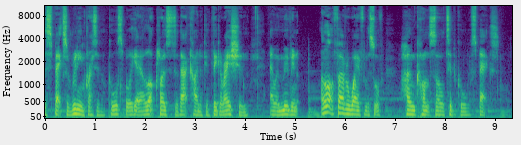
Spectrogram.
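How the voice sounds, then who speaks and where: Over music in the background, a man talks at a very fast pace and a medium pitch, keeping his intonation fairly even. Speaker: gaming YouTuber. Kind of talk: casual talk to camera.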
